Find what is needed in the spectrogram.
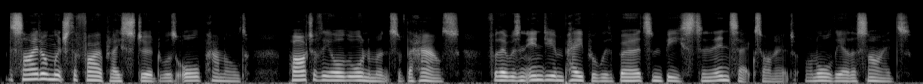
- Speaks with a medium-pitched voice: Yes, medium, 170 Hz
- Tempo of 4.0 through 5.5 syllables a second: No, 6.1 syllables/s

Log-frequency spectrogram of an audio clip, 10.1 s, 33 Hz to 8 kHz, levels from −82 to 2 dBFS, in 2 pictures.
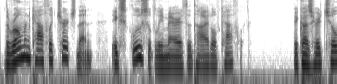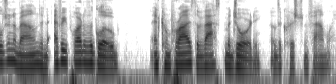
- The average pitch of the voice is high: No, low, 120 Hz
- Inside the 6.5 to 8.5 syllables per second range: Yes, 6.6 syllables/s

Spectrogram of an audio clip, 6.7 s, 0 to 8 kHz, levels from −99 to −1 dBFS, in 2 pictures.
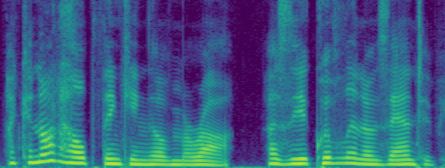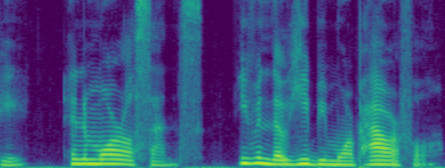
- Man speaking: No, female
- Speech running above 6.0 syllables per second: No, 4.9 syllables/s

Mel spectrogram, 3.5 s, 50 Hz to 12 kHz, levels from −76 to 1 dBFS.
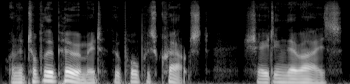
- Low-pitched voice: Yes, low, 105 Hz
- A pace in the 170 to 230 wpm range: Yes, fast, 205 wpm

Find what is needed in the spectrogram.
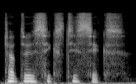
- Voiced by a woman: No, male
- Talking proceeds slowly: Yes, slow, 130 wpm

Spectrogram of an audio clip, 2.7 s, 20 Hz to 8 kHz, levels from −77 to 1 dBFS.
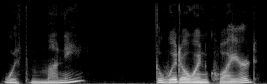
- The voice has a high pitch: No, medium, 170 Hz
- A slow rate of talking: Yes, slow, 110 wpm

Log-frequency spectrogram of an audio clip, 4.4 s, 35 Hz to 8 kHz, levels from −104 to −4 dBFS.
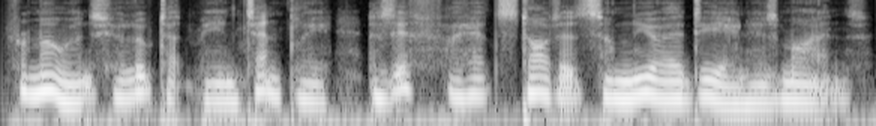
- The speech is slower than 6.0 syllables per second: No, 6.1 syllables/s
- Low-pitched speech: Yes, low, 125 Hz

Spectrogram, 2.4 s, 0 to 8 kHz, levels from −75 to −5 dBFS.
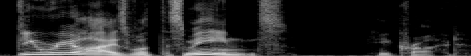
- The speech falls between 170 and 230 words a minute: Yes, fast, 205 wpm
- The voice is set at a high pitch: No, medium, 170 Hz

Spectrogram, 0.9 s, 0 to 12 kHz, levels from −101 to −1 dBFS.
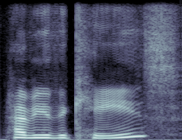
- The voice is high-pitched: Yes, high, 235 Hz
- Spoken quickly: Yes, fast, 265 wpm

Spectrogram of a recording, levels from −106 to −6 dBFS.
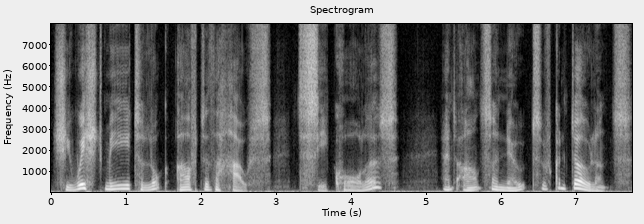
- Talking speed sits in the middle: No, slow, 125 wpm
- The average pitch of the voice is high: No, low, 125 Hz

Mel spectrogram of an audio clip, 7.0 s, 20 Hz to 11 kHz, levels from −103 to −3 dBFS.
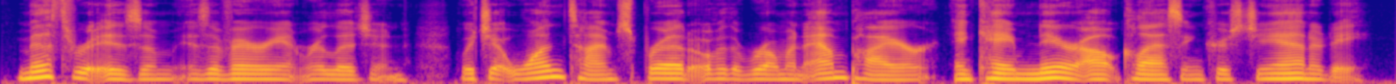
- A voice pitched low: No, medium, 155 Hz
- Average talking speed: Yes, average, 165 wpm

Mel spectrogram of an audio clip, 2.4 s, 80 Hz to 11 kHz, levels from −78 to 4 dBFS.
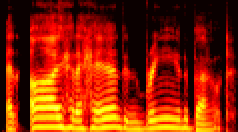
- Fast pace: Yes, fast, 225 wpm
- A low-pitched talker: No, high, 200 Hz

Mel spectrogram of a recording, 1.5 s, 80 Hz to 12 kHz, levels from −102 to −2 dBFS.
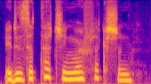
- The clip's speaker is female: Yes, female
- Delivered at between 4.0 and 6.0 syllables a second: No, 6.2 syllables/s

